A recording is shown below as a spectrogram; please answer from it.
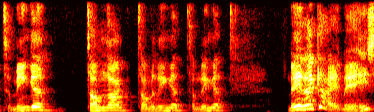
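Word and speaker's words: Tominaga: Tominga.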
